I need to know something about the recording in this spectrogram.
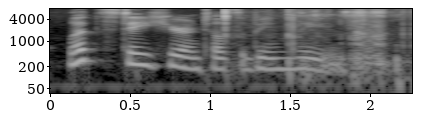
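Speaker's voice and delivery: usual speaking voice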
